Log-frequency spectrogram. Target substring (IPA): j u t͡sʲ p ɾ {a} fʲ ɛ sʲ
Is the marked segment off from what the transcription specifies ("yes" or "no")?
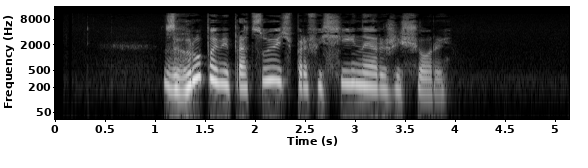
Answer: yes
